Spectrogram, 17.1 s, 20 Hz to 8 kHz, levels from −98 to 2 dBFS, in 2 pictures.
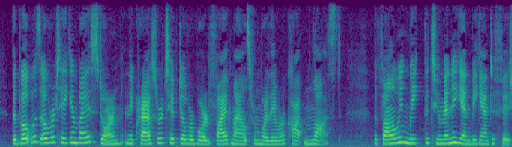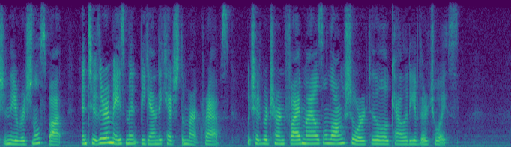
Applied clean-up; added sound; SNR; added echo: none; none; none; none.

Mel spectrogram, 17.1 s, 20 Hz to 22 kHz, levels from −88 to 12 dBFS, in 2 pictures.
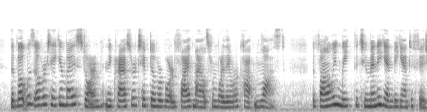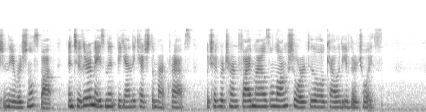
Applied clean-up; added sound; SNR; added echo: none; none; none; reverberation time 0.4 s.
